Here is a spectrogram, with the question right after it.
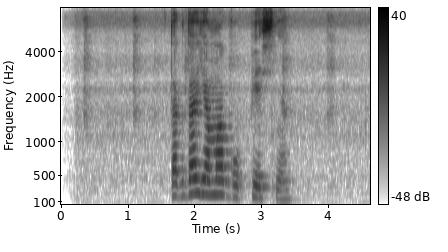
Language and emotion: Russian, neutral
